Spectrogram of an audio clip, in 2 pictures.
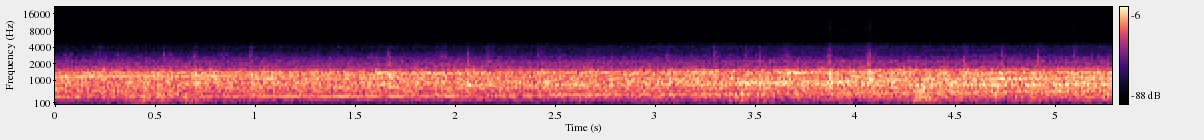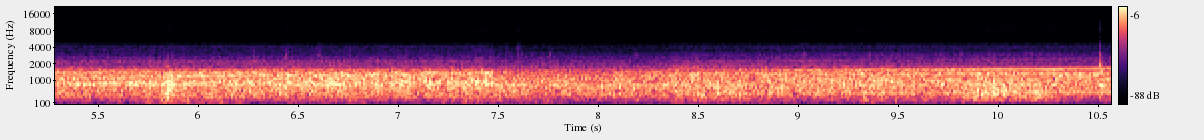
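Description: Small motor scooter running as it is ridden along a street: a steady motor note whose pitch drifts slowly, over road noise and rattling, with one sharp knock about six seconds in.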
